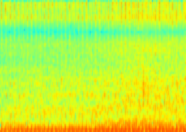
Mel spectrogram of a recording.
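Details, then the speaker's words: Jump-started on a cold morning after sitting a long time, with flat tires: fast, steady low chugging that sounds strained and needs throttle to keep going, running rough until it starts smoothing out. "oh yeah I knew she'd start good deal she not running too good but it hasn't ran in a long"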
